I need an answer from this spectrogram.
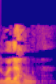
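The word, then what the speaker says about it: ولهو: هناك ملحظ بسيط في قوله وله، يعني بعض الناس عندما يقف على كلمة وله ولعب وله يشدد في الواو، وهي ليس عليها شدة، لا يوجد على الواو شدة، المفروض أن تنطق بهذا الشكل وله وله، تشدد عندما نصلها، لأن إذا وصلناها يكون تنوين، والتنوين يدغم فيما بعدها وهو حرف الواو، فيكون هناك شدة.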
